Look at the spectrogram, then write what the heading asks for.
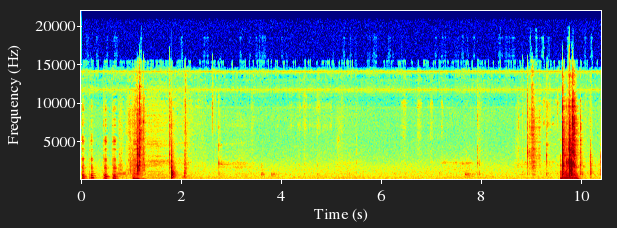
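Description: Scissors snipping a paper card for an autumn greeting card craft: a few quick close cuts at the start, a long near-silent stretch, then another cluster of sharp snips near the end.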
